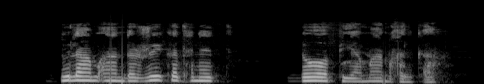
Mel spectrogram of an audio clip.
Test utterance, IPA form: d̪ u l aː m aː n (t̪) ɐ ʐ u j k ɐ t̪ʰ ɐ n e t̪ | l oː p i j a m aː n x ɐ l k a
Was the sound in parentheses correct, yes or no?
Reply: no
